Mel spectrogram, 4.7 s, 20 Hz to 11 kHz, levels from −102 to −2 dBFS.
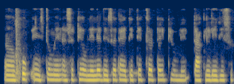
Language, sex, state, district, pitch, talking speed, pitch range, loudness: Marathi, female, Maharashtra, Dhule, 190 Hz, 155 wpm, 185-195 Hz, -21 LUFS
